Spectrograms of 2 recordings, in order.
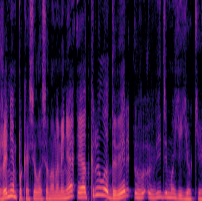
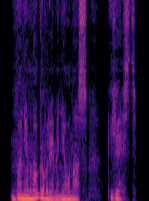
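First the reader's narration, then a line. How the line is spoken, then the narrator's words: Breathy exhale. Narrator (Russian): выдохнула она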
